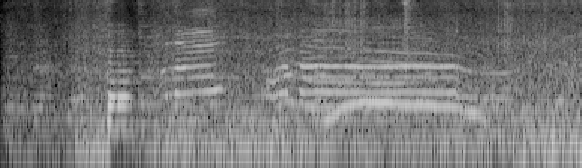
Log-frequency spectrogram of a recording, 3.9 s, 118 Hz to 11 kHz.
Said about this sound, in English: Of course, those famous old cars from the 50s still on the streets. Here's visitors in the back of an old convertible going through historic Havana.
